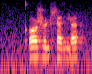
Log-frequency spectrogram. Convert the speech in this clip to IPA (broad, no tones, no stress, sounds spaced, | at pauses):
kʼ ɔ ʐ o ɳ ɬ ɐ z j ɐ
